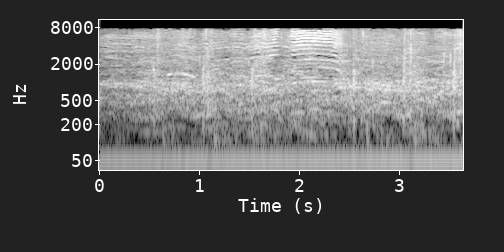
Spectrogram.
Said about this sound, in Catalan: L'activitat a l'Escolapi s'ha tancat amb una manifestació amb crits de Salvem la Terra pel pati del centre.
